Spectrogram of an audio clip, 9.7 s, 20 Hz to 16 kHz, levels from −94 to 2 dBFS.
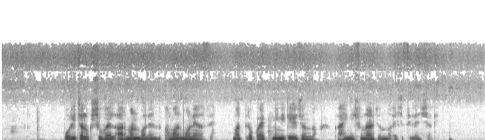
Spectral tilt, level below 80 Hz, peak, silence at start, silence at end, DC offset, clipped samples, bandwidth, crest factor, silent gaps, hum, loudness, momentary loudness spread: -5 dB/octave; -60 dBFS; -12 dBFS; 0.05 s; 0 s; under 0.1%; under 0.1%; 11.5 kHz; 18 dB; none; none; -30 LUFS; 14 LU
